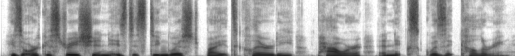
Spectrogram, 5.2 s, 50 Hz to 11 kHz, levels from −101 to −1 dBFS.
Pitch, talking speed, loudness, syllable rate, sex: 205 Hz, 130 wpm, -19 LUFS, 5.4 syllables/s, female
